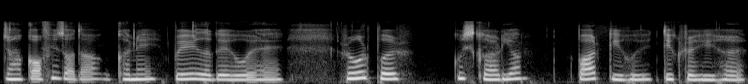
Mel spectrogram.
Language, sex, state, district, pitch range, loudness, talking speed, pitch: Hindi, female, Himachal Pradesh, Shimla, 220-245 Hz, -15 LUFS, 145 wpm, 230 Hz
